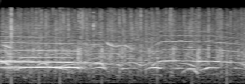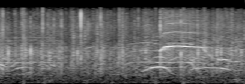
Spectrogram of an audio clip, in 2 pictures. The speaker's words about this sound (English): Thank you so much. Love you. Give a big round of applause to Billy, please.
